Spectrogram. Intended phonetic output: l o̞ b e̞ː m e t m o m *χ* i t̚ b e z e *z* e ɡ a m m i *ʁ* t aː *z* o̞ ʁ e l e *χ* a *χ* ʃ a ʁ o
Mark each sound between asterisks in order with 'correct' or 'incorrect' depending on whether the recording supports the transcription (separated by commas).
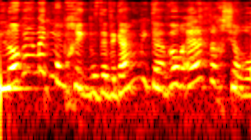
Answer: correct, incorrect, incorrect, incorrect, incorrect, correct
